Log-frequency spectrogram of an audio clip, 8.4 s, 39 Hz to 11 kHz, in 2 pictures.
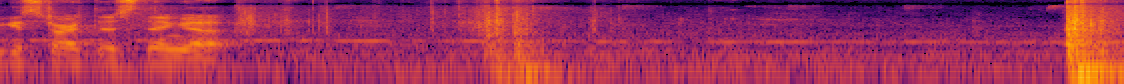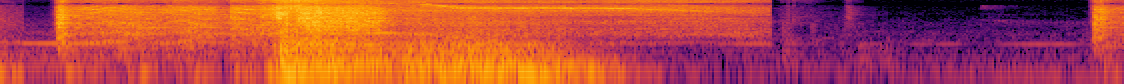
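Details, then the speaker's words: Land Rover Discovery 2 with swapped LS V8 after new wiring: starter whirs, engine catches for one sharp rev under two seconds then dies immediately; oil pressure light on, owner wonders if a safety shutoff causes it, unconfirmed. "so it kind of starts it turns over you can hear it does that first rev and then it immediately shuts off um I'm not sure what's causing that"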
